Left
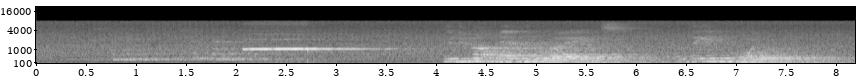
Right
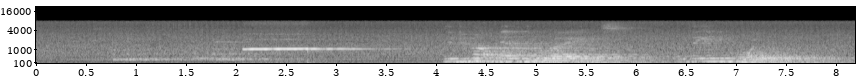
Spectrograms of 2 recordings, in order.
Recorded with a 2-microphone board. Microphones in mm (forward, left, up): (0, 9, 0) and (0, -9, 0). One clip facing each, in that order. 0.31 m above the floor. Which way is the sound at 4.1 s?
10° left (ahead or behind).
